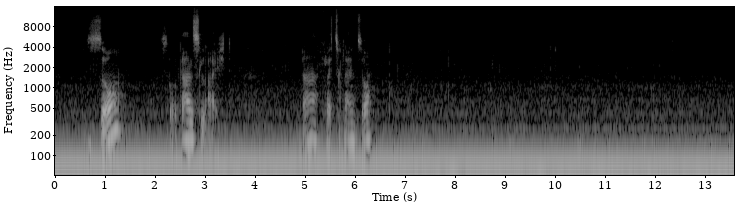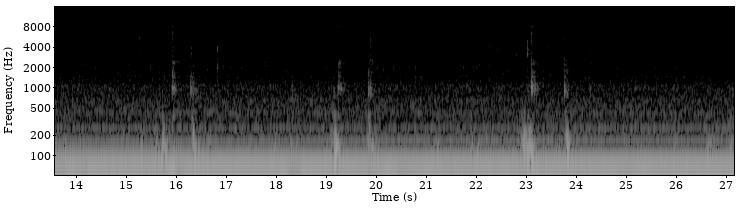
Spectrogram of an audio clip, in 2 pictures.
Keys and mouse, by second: 1.4 click, 2.3 click, 3.2 click, 5.0 shift+click, 6.4 click, 7.1 click, 8.7 click, 10.5 click, 11.7 click, 13.0 click, 13.7 click, 15.9 shift+middle click, 18.0 click, 19.2 shift+middle click, 21.2 click, 21.9 click, 23.1 shift+click, 25.2 click, 26.6 click.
